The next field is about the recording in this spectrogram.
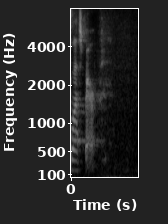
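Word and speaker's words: Les Baer: why am I a less bear person? Because he makes impeccable firearms. He's not. Some people that hold themselves out to be custom firearms are not. He machines his. It's pronounced less bear.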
